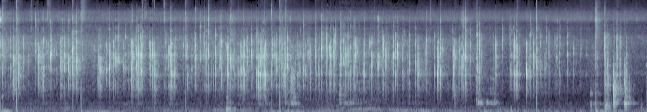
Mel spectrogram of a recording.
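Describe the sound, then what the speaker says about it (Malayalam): Mustard and fenugreek seeds pop rapidly in hot coconut oil, making dense, irregular crackling bursts close up over a soft sizzle, thinning out toward the end. "നല്ലോണം എണ്ണ ചൂടായിട്ടുണ്ടായിരുന്നു, അതുകൊണ്ടാണത് പൊട്ടി വരുന്നത്."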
